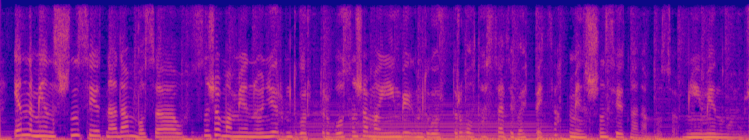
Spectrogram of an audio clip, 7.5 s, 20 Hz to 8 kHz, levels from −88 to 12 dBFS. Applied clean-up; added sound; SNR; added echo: none; Bowed string instrument; 11 dB; none.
